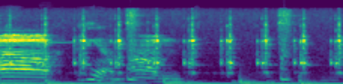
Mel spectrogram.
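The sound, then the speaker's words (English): A game timer ticks steadily, about two crisp ticks per second, clear, as a player tries to name three LL Cool J movies in a trivia game, while voices and a brief tonal sound play underneath. “Clock starts now.”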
